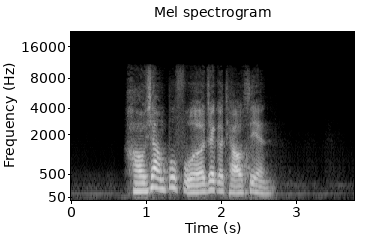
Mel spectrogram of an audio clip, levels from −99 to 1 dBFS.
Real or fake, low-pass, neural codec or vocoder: fake; 10.8 kHz; codec, 16 kHz in and 24 kHz out, 0.4 kbps, LongCat-Audio-Codec, fine tuned four codebook decoder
